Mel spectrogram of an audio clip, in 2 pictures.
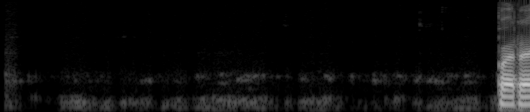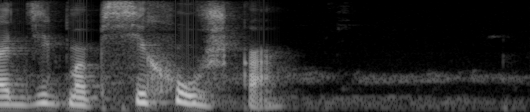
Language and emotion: Russian, angry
